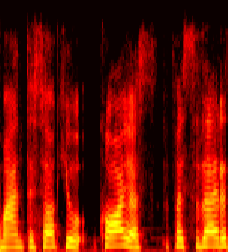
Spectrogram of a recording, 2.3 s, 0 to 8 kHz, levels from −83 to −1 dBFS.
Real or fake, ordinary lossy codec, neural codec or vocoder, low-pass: real; Opus, 24 kbps; none; 7.2 kHz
